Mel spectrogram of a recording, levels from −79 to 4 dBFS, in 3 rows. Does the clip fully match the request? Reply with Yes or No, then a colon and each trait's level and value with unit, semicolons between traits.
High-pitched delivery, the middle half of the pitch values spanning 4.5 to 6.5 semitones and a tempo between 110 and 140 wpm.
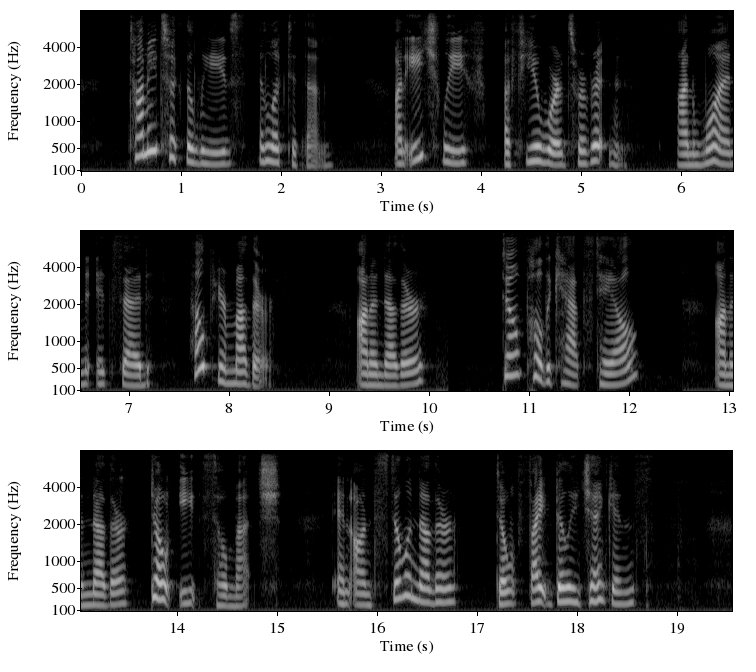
Yes: high, 225 Hz; average, 4.9 semitones; slow, 135 wpm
